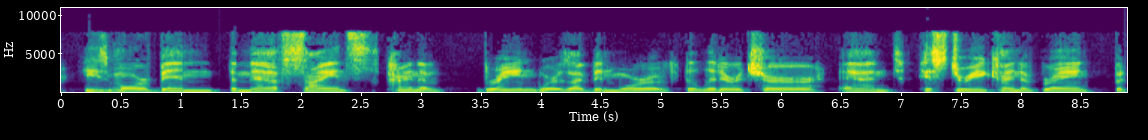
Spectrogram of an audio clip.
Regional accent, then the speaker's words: Long Island, New York, United States; accent: Long Island; moved away as an adult; now in Ulaanbaatar, Mongolia; I hail from Long Island, New York, much celebrated as well as it is begrudged for kind of Jersey Shore and that sort of thing. I grew up in the really typical middle-class background suburbs of Long Island.

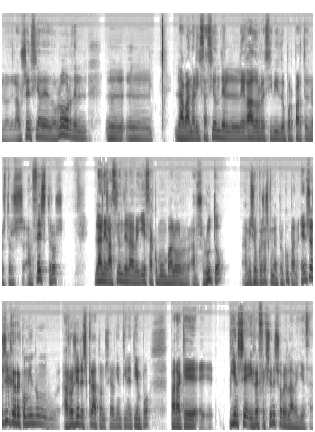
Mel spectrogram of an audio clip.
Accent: Tarragona, Catalonia, Spain; Yo soy de Tarragona

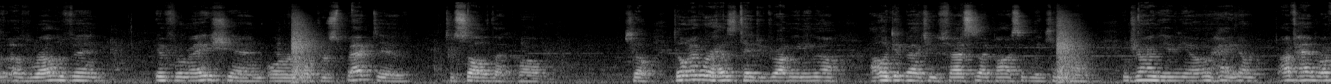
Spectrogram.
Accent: Texas, United States; I'm from Texas

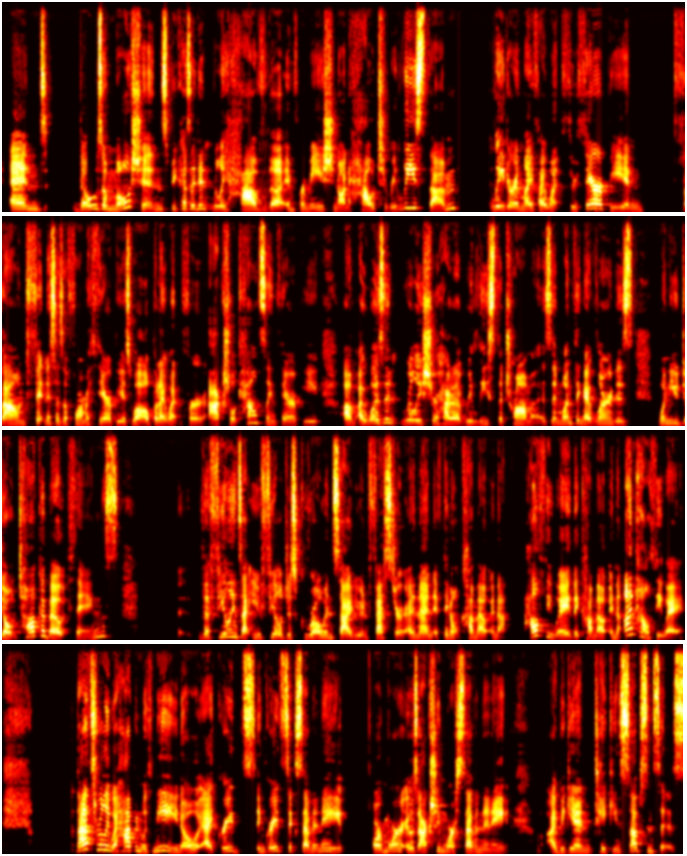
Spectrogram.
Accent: Woodstock, Ontario, Canada; I was born and raised in Woodstock, Ontario, in Canada

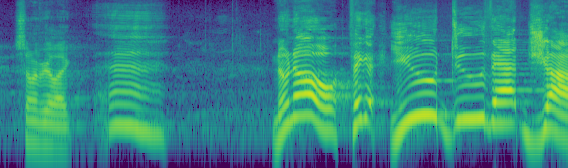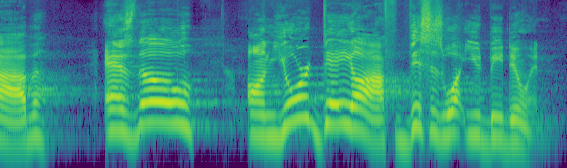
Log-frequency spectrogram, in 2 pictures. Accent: Sioux Falls, South Dakota, United States; moved away; I worked at a place, uh, in my hometown in South Dakota called Gigglebee's

